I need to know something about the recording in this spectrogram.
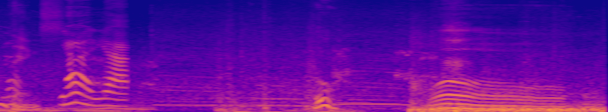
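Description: A car engine hums as the car drives along a road.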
